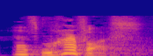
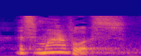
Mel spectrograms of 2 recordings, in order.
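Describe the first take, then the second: First: Quiet awe. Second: High wonder. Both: Real, not acted. Pastor marvels at full pardon.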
